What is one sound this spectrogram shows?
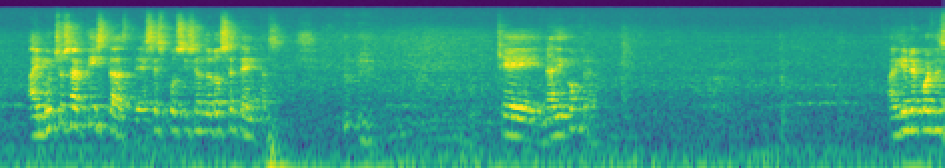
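An older man speaks calmly, pausing between phrases.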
